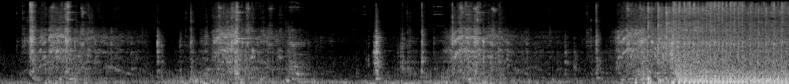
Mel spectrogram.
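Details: Auction-bought Craftsman Series 2 snowblower after checking the points and wiring continuity: uneven cranking pulls, then the small engine catches and settles into a steady, loud run.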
